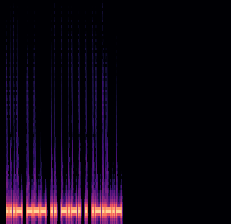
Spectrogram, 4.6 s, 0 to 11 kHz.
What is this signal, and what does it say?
Morse code, heard as a keyed tone, about 34 wpm, 700 Hz. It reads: VOICE.
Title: Sentences from Top 1600 Words 35wpm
